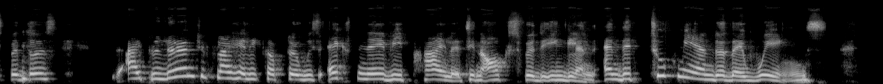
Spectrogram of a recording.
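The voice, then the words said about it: Woman with a French accent. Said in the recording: “being the only woman with a French accent”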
